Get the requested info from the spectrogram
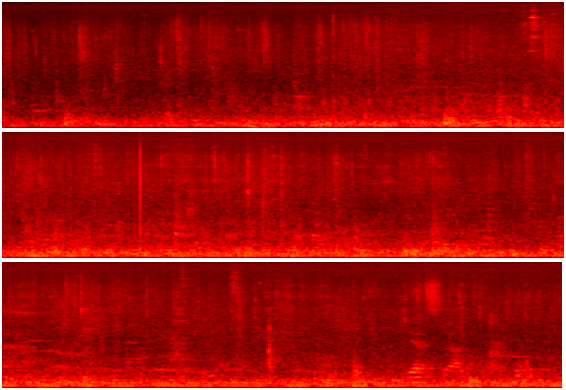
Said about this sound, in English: Still hear some pages turning.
